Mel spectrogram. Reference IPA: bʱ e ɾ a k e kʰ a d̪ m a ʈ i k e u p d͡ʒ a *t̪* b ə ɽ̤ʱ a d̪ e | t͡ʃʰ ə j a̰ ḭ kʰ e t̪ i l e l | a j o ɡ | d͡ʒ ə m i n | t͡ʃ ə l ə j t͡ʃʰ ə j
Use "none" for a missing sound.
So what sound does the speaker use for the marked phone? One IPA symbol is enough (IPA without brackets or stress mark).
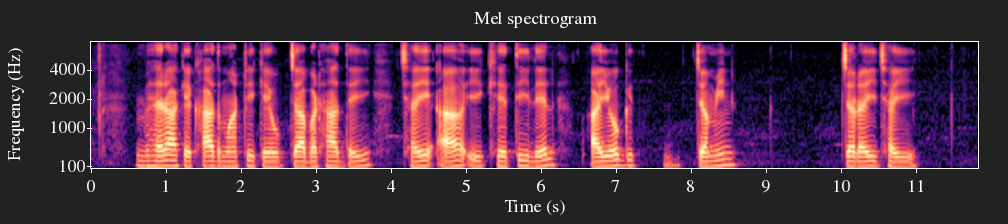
none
